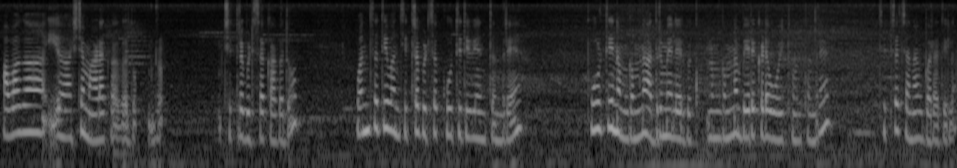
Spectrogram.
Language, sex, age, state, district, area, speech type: Kannada, female, 18-30, Karnataka, Tumkur, rural, spontaneous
